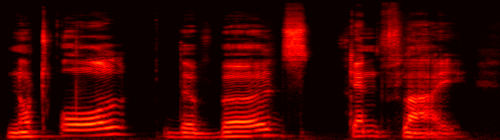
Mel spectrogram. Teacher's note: the is not stressed. Birds is stressed. Can is not stressed. Fly is stressed. · Not is stressed. All can be also stressed. Doesn't matter, the is not stressed.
